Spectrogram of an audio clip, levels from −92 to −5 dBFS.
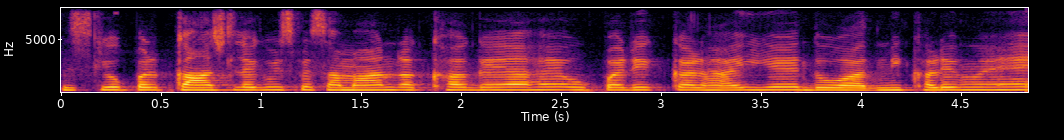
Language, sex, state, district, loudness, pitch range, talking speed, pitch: Hindi, female, Uttar Pradesh, Shamli, -18 LUFS, 230-245 Hz, 245 wpm, 235 Hz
